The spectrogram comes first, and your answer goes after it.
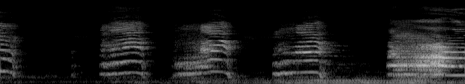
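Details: Mandy, a spayed cat caught in a 19-day heat from ovarian remnant syndrome, lets out four or five loud, arching wails. Brief quiet gaps separate them, and the final cry is the harshest.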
